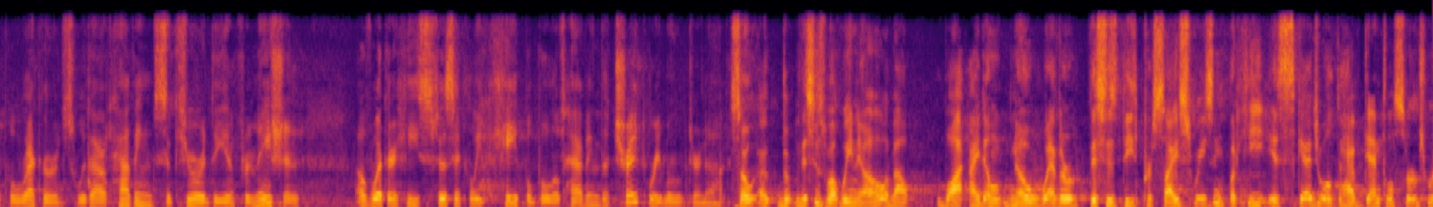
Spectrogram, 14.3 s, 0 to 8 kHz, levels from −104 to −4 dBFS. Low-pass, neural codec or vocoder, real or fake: 7.2 kHz; codec, 16 kHz, 4 kbps, X-Codec, HuBERT features, trained on balanced general audio; fake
